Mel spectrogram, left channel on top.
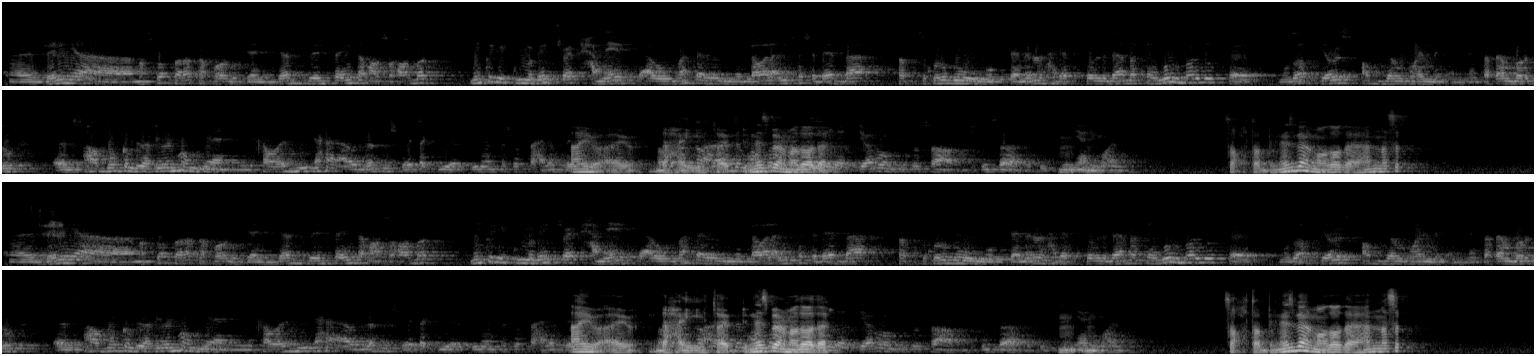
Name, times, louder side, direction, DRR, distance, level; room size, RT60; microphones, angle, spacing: voice 1, 0.0-4.3 4.7-8.6 9.0-12.5 12.8-15.4 15.8-21.3 21.9-26.6, left 1 dB, 75° left, 1.8 m, -37 dB
voice 2, 21.0-23.6 25.9-26.3 27.6-29.3, right 4 dB, 65° right, 0.4 m, -27 dB
16.0 x 5.5 x 7.9 m
head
